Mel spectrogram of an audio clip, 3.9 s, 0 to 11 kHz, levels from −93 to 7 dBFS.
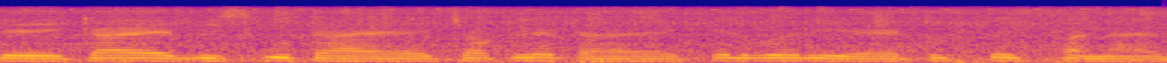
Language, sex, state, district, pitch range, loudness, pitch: Marathi, male, Maharashtra, Mumbai Suburban, 125-140 Hz, -15 LUFS, 135 Hz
